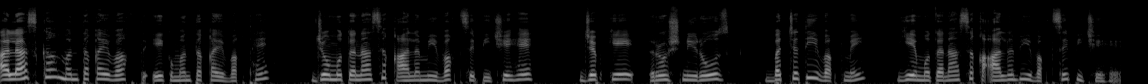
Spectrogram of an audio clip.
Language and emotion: Urdu, neutral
